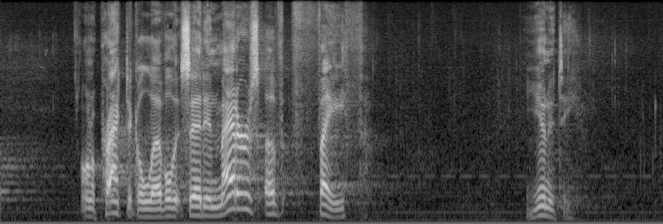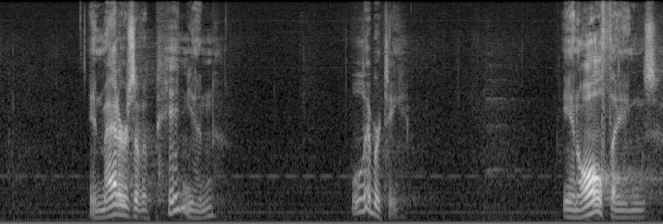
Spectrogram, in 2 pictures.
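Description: A man preaches into a microphone in a large echoing hall, speaking in short, emphatic phrases with pauses.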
